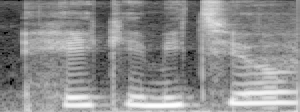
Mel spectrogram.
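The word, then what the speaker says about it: 平家みちよ: Is it Heike Michio or whatever her name is?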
